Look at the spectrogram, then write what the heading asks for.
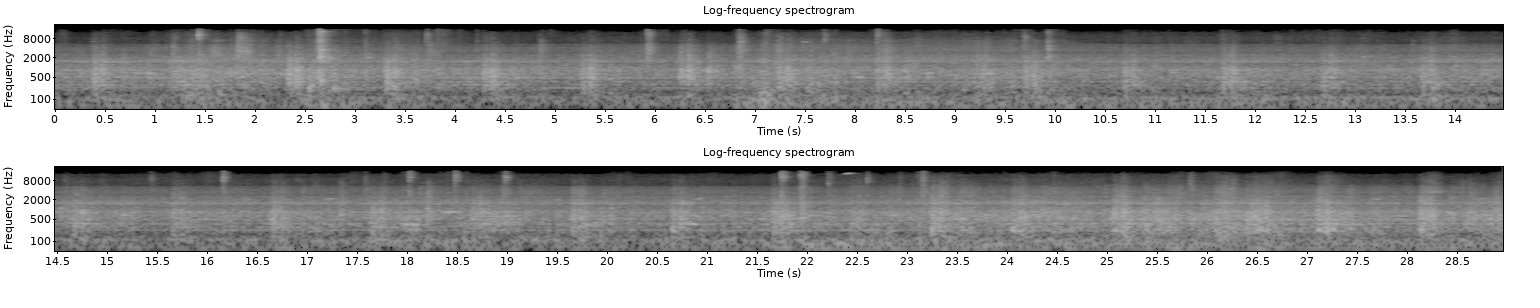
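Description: Nankai Main Line express electric train running: a steady rumble of wheels on track with short, irregular clicks of the wheels passing over rail joints.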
